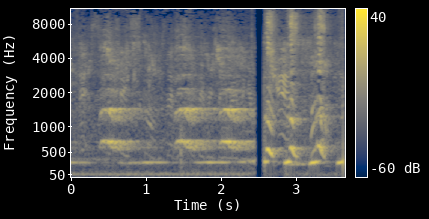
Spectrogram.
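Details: Territorial and family-bonding call of a gibbon: long, flat, clear hoots repeated about once a second, then after a short gap a burst of sharp upward-and-down swooping whoops.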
